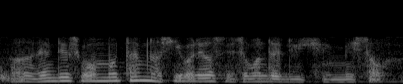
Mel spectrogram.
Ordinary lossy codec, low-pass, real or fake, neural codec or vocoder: none; 3.6 kHz; real; none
